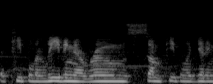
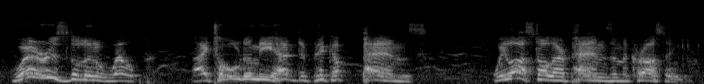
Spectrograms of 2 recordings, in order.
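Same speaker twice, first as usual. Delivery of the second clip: big, resounding, booming bellow; 4 semitones higher, 4 dB louder than usual. Narrating a scene and voicing a different character, in a booming voice. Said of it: "another booming voice, a different booming voice".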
